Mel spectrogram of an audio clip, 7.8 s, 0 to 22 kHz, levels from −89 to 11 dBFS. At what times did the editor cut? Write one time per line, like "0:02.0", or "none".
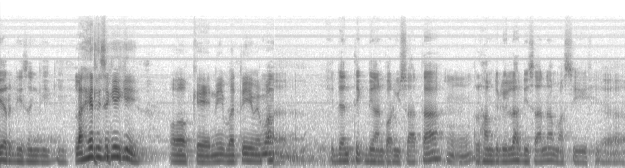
0:03.4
